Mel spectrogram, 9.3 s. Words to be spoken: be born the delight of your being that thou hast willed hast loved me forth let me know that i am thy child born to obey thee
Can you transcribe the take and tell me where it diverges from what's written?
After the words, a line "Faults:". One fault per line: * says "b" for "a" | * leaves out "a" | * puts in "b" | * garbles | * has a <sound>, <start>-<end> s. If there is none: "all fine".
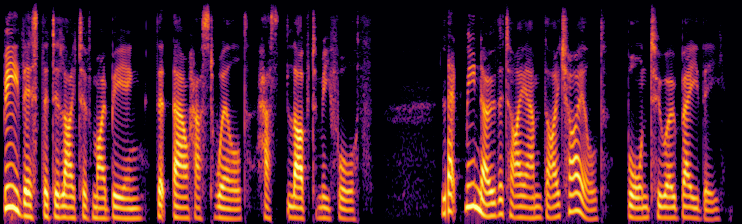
be this the delight of my being that thou hast willed hast loved me forth let me know that i am thy child born to obey thee
Faults:
* says "this" for "born"
* says "my" for "your"
* has a dropout, 5.6-5.6 s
